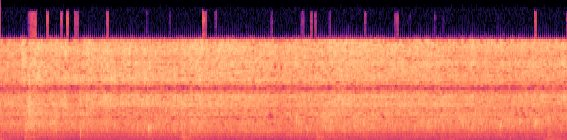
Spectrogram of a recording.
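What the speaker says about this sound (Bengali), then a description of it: "আমি কিন্তু ডিম ভাইজে নিচ্ছি" Eggs fry in hot oil in a pan in a village kitchen, giving a loud, steady, close sizzle like rain with a constant hiss and no voices.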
